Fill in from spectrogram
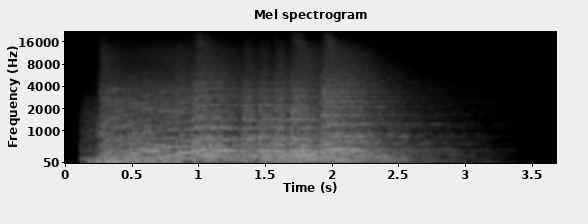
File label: Mission Start Jingle; fire emblem musou fuuka setsugetsu original soundtrack 2023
